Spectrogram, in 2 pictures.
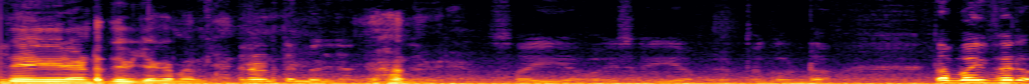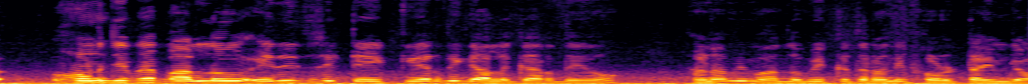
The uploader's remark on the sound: GOSSIP ON ROADS TORONTO is a Canada based interview channel, we work with the concept of doing interviews/gossips in the car. We steer on the streets with an incredible conversation with our guests( full safety precautions).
